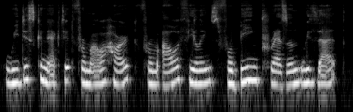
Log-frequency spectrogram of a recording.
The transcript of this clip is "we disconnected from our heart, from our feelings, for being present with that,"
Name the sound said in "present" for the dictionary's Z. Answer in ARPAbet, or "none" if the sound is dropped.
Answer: Z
